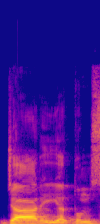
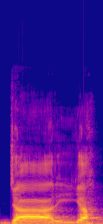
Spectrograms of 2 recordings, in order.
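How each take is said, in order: First: The word ends with a full 'tun' sound. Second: The word ends with a silent-stop 'h' sound. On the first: The reader continues without stopping. "ता दो पेशतुन" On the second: The reader stops on this word. "हा बना करके उसके ऊपर जस्म दे दिए"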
